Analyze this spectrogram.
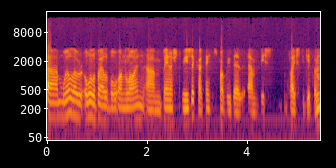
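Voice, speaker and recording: Loudness swings widely as a man with a New Zealand accent speaks at a fairly low pitch. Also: ordinary pitch variation, fairly quick pace. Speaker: touring musician. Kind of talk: radio interview chat. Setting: phone call. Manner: laid-back, hesitant, wry.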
